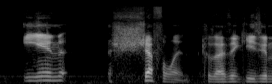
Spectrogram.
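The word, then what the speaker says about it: Ian Schieffelin: It's Ian Sheffield, because I think he's going to do work on Cooper Flag tomorrow.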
